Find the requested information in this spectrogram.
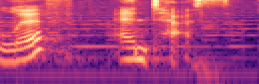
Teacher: Consonant cluster reduction, where multiple consonants at the end of a word are simplified into one. So for example, lift and test might sound like lift and test.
